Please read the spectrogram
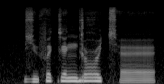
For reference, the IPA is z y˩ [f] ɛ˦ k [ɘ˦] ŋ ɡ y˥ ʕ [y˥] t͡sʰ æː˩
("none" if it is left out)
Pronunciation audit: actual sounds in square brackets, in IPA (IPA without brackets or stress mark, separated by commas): f, ɛ˦, y˥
